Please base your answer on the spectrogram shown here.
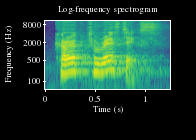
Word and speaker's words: characteristics: Characteristics. H here is silent.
